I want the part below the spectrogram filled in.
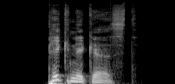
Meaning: second-person singular subjunctive I of picknicken
- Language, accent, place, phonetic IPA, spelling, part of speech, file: German, Germany, Berlin, [ˈpɪkˌnɪkəst], picknickest, verb, De-picknickest.ogg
